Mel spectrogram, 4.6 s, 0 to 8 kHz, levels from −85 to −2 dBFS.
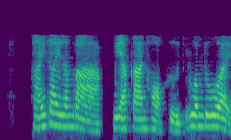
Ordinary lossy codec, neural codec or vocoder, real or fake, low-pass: AAC, 16 kbps; none; real; 7.2 kHz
